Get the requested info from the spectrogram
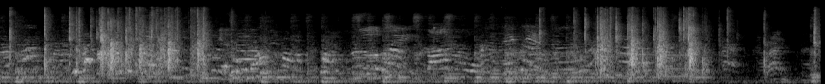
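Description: A group of young children clapping and chattering over music. A run of claps comes about a second in and another near the end, and the sound dies down just before the close.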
